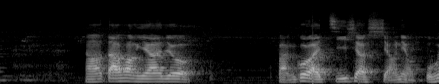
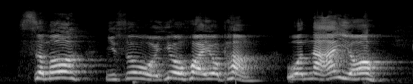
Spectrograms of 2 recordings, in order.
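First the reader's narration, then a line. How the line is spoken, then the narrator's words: Angry shrieking. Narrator (Chinese): 小鸟被水花溅到，一边尖叫一边生气的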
